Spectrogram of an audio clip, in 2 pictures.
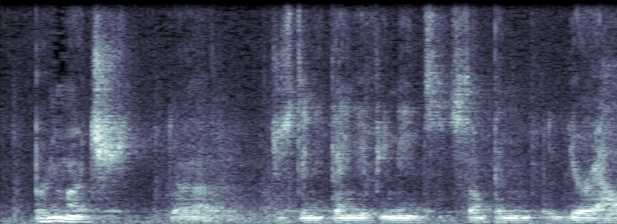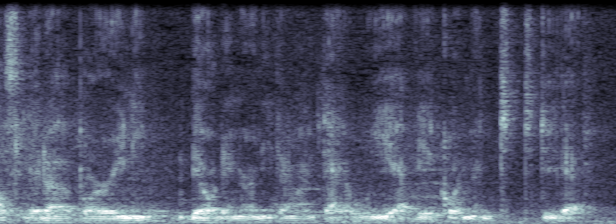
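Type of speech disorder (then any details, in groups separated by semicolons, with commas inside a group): Speech with a voice prosthesis; total laryngectomy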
